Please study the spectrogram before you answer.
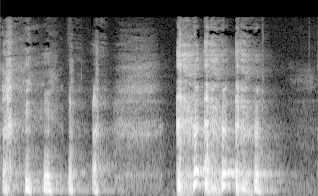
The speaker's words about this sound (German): Entschuldige, jetzt hätte ich mal husten müssen.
